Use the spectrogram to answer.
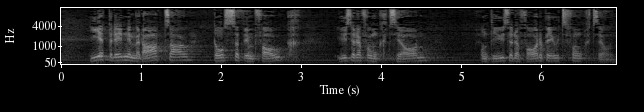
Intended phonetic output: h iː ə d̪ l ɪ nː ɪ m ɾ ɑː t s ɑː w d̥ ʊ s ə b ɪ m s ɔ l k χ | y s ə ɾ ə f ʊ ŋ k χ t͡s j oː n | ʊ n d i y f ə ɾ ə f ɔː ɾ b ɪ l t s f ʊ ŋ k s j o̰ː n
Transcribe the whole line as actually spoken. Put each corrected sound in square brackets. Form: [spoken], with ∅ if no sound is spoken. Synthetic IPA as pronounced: h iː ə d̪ [ɾ] ɪ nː ɪ m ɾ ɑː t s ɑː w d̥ ʊ s ə b ɪ m [f] ɔ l k χ | y s ə ɾ ə f ʊ ŋ k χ t͡s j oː n | ʊ n d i y [s] ə ɾ ə f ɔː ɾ b ɪ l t s f ʊ ŋ k [t͡s] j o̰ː n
